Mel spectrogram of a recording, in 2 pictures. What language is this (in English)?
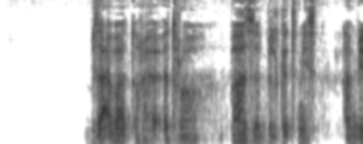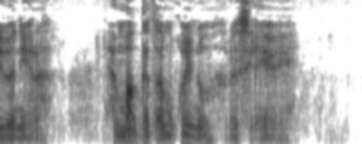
Tigrinya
